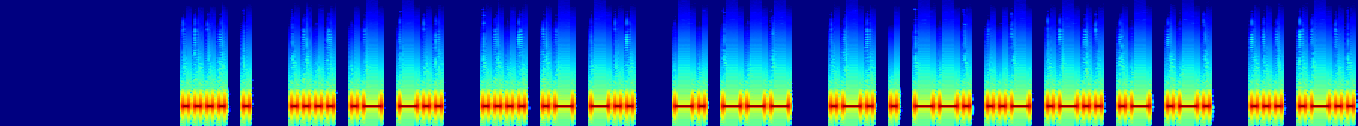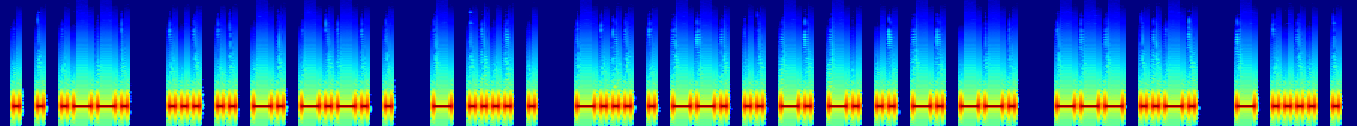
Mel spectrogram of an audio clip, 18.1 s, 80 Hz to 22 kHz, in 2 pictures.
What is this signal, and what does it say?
Morse code, heard as a keyed tone, about 30 wpm, 700 Hz. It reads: HE HAD HAD NO REGULAR SLEEP SINCE THE BEGINNING OF THE
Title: Sentences from Top 1000 Words - Review Part 6 - 30wpm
